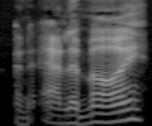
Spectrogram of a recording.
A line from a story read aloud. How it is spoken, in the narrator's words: gasped Wimp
